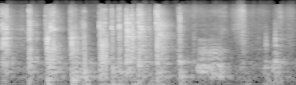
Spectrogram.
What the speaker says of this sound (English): I'm going to shuffle up the cards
